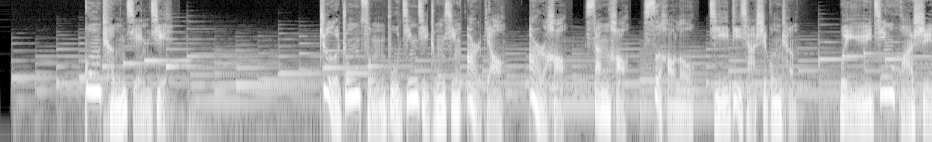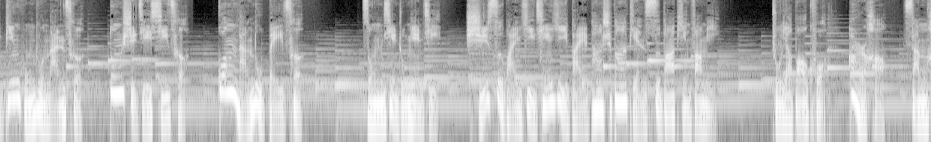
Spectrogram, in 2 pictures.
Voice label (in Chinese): 男 工程简介 建筑概况; 经济中心二标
